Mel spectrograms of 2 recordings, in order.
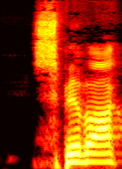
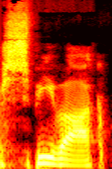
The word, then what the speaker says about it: Spivac: Spivak or Spivak, both count.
